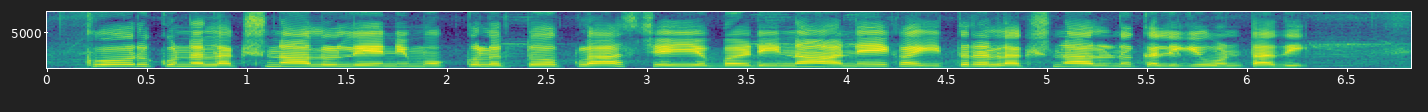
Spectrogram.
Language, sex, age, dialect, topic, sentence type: Telugu, female, 18-24, Southern, agriculture, statement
